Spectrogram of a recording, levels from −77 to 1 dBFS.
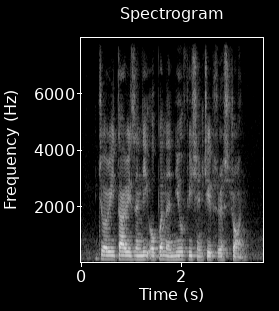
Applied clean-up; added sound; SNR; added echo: none; none; none; none.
